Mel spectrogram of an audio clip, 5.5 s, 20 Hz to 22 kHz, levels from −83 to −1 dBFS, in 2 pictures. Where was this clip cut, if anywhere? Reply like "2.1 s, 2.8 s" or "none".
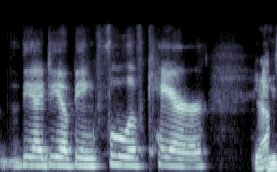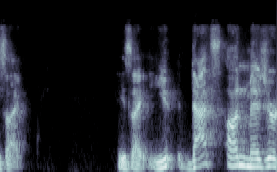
2.7 s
